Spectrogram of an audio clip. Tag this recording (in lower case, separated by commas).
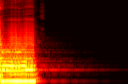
music, musical instrument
